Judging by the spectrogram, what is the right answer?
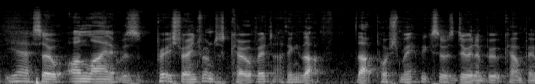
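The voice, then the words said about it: Leeds English accent. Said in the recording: “He's come from Leeds in the UK, has a very nice accent.”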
